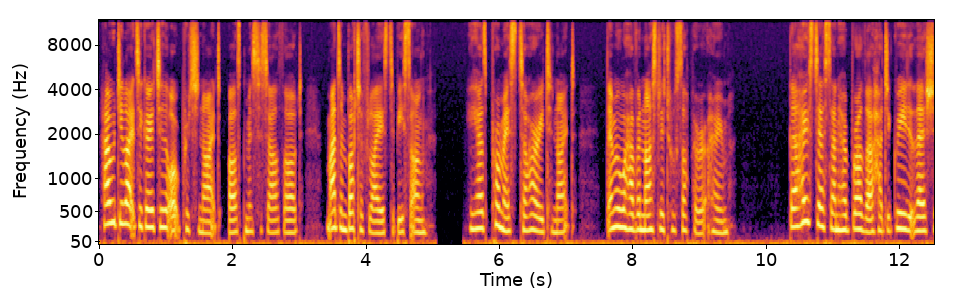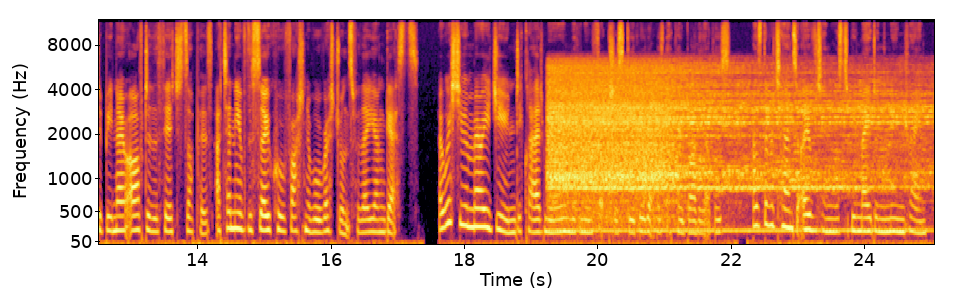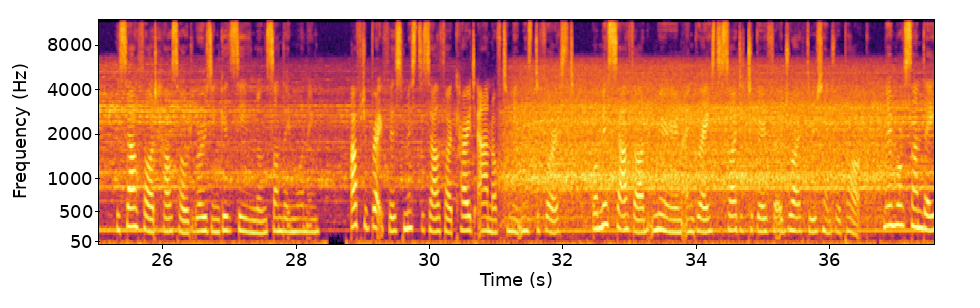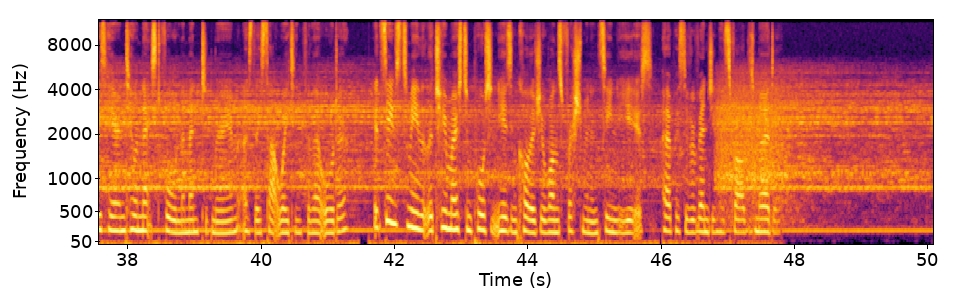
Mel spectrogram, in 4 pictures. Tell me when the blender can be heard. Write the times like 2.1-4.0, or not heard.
19.2-50.0.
